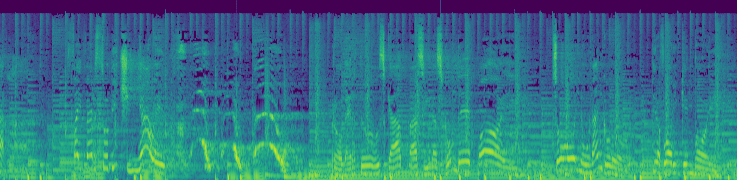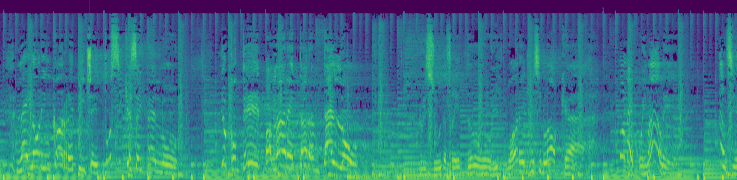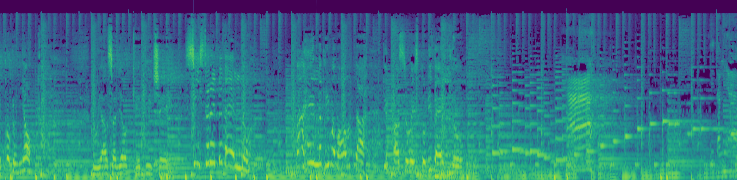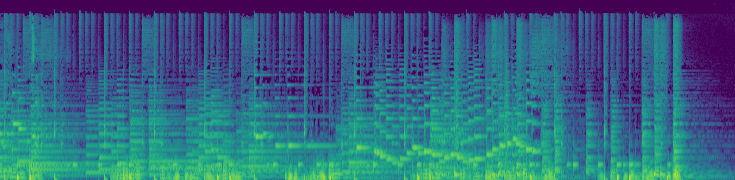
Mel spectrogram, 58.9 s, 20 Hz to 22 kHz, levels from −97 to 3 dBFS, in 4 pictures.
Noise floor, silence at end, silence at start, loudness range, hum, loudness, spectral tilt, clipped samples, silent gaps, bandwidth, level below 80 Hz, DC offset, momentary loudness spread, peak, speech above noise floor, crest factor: -47 dBFS; 0.65 s; 0 s; 7 LU; none; -17 LUFS; -5 dB/octave; under 0.1%; none; 16.5 kHz; -26 dBFS; under 0.1%; 10 LU; 0 dBFS; 32 dB; 16 dB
